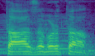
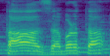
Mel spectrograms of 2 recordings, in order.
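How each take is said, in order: No difference in how they are said.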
